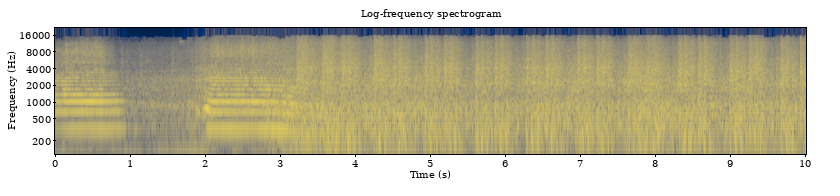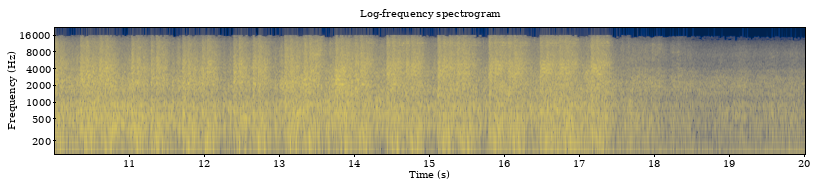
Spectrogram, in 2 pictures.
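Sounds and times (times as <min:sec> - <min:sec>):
train coaches rushing past: 0:00.0 - 0:20.0
wheels clacking on rail joints: 0:00.8 - 0:20.0.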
